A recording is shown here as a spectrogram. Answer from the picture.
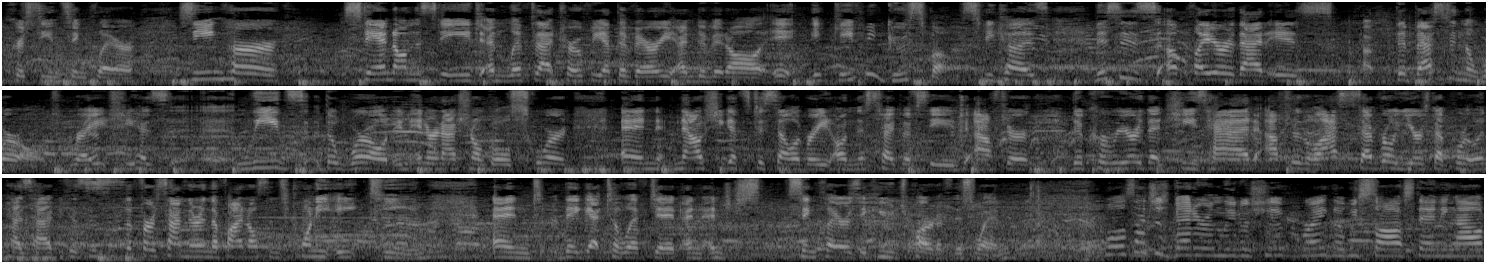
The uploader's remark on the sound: Record live from the NWSL Championship trophy ceremony on the field as the Portland Thorns receive their 2022 trophy.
